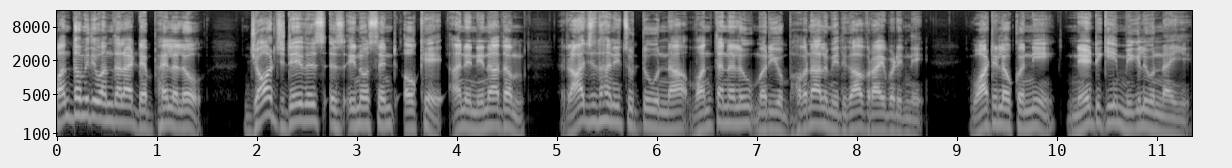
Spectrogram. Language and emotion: Telugu, neutral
